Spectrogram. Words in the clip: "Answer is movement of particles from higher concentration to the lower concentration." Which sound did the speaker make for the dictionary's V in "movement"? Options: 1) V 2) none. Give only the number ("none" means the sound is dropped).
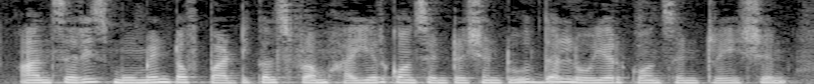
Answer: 2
